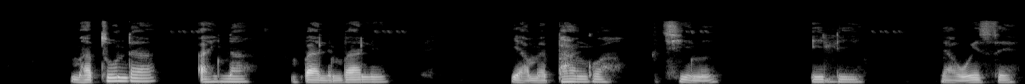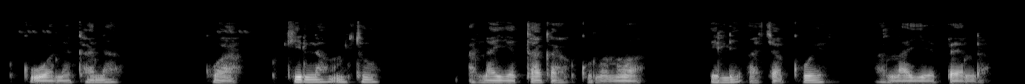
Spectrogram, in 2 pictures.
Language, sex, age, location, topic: Swahili, male, 18-24, Nakuru, finance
